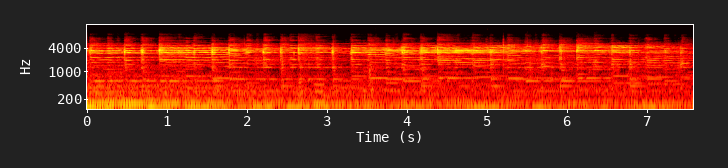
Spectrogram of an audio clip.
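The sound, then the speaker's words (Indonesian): Dangdut music plays steadily through a small phone speaker, thin and tinny with a slightly echoey, distorted tone, filling the whole stretch without any talking over it. “agak teman musik dangdut ya Iya, ya jadi nemenin aja itu suara dari mana bang kenapa suara dari situ handphone oh handphone”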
